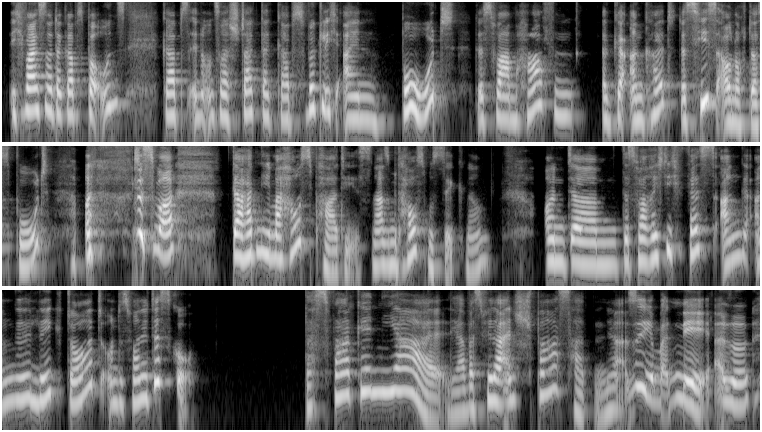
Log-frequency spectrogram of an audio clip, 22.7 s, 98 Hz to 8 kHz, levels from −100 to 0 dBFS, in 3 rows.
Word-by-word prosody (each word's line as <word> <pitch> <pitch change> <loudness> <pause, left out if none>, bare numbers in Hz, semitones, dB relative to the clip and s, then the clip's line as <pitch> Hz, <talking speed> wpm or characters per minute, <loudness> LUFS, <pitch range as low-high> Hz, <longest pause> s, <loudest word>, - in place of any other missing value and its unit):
Ich 235 0 -5
weiß 260 0 +8
noch, 260 - +2
da 235 - +2
gab's 230 0 0
bei - - +4
uns 320 +3 -2 0.3
gab's 225 -1 +1
in 215 - -5
unserer 220 0 -2
Stadt 235 +4 -2
da 220 - -2
gab's 200 -1 -6
wirklich 275 -2 0
ein 190 -3 -4
Boot, 285 - +3 0.2
das 195 0 -5
war 210 -2 +4
im 195 0 -8
Hafen 240 -4 -2 0.4
geankert. 230 +12 -1
Das 190 0 +4
hieß 345 +2 +6
auch 180 - +2
noch 175 -1 -2
„Das 165 -1 0
Boot.“ 180 - -2 0.3
Und - - +6 0.4
das - - +9
war 265 0 +8 0.6
da 245 -2 +8
hatten 260 +4 +3
die 280 - +1
immer 230 -2 +2
House-Partys, 165 - -3
ne, 185 - -2
also, 190 0 -1
mit 185 -2 -6
House-Musik, 200 - -3
ne? 170 +9 -11 0.5
Und, 210 -1 -1
ähm, 190 -2 +1
das 210 +1 -4
war 215 -1 +1
richtig 275 +6 -1
fest 290 +2 0
ange 240 +5 -3
angelegt 255 +5 -3
dort, 300 - -2
und 225 - -8
das 225 +1 -8
war 230 - 0
'ne 265 - -1
Disko. 480 - -1 1.1
Das 200 +1 -2
war 290 +2 0
genial, 320 - -1
ja, 170 +2 -8
was 195 0 -5
wir 250 - +2
da 235 - +5
einen 240 +2 -2
Spaß 320 - -5
hatten, 155 -2 -12
ja. 180 - -8
Also, 390 - -4
jemand 260 -7 -1
ne, 240 -5 +3
also. 220 -3 -2
235 Hz, 180 wpm, -20 LUFS, 195-285 Hz, 1.1 s, das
